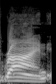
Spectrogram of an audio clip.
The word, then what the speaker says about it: Ryne: And once again, it's easy to get this screwed up because with the Southern accent, it almost sounds like my name's Ryne, like Ryan, but it's Ryne. It's R-Y-N-E.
